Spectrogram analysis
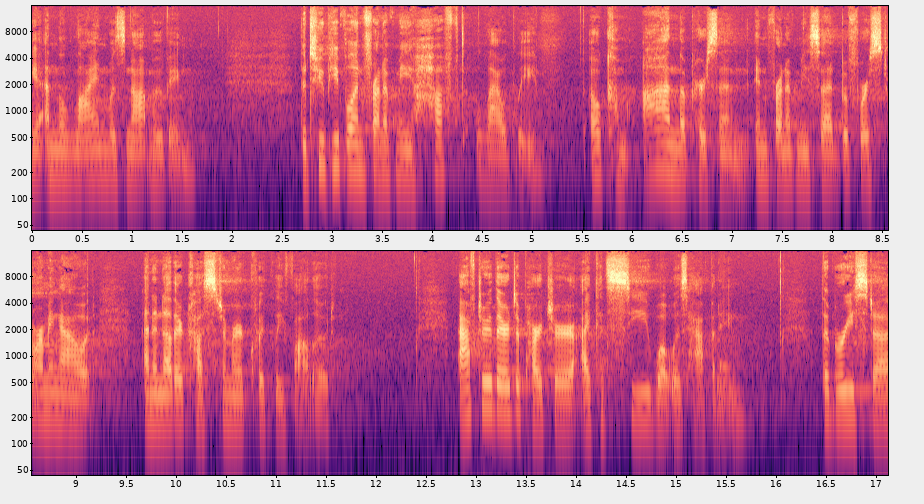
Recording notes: Recorded live at Arlington Street Church.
